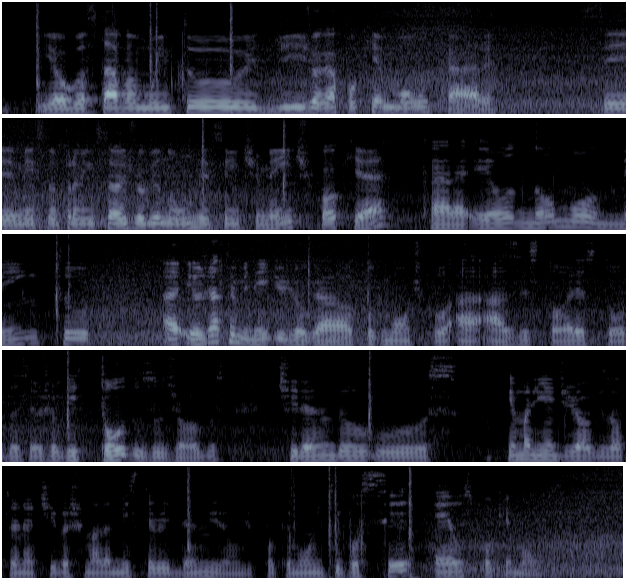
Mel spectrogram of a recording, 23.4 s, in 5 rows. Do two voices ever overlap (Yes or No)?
No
